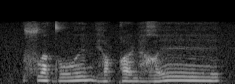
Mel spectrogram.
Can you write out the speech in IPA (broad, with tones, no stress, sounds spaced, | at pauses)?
sʷ a˧˩ d̪ oː˨˦ ɪ̯ nʲ ɛ̤˩ ʊ̯ q ɯ˩ ɳ ɛ̤˩ ʁ eː˥˧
